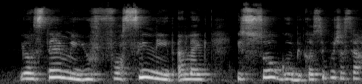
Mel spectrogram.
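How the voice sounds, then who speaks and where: A woman's high, animated voice with lively intonation over noticeable background noise. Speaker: lifestyle YouTuber. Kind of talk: casual talk-to-camera advice. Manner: fast.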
